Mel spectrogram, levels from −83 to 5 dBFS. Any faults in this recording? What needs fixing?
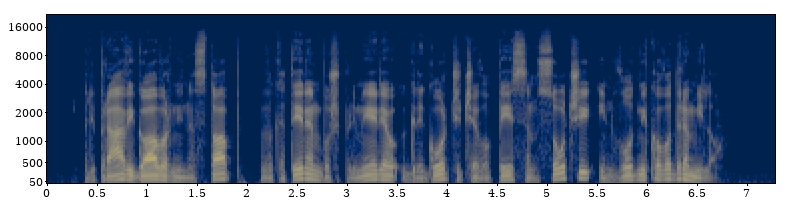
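No faults heard; nothing needs fixing.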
